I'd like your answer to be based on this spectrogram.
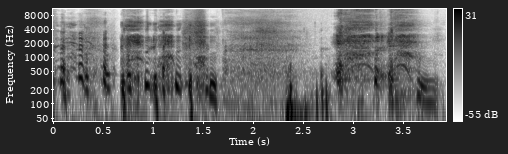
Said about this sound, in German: es wird nicht besser mit dem Husten.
